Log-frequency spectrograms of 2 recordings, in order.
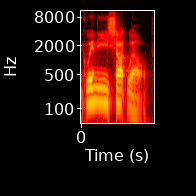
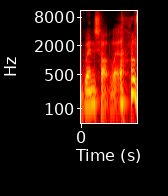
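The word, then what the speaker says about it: Gwynne Shotwell: know and i did not know how to pronounce her name correctly so i said gwinnie shotwell which i actually like better than gwen shot well still but it's gwen shotwell and mike always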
